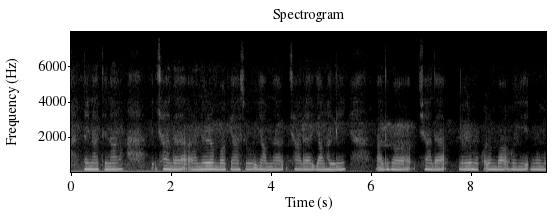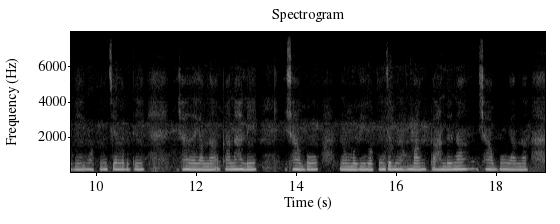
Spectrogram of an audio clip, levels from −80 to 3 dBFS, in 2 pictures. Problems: background sounds at intervals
